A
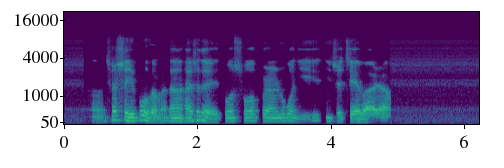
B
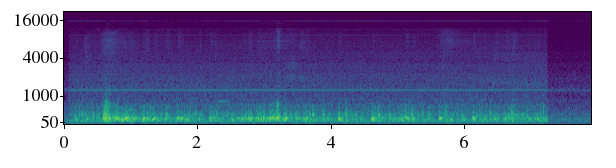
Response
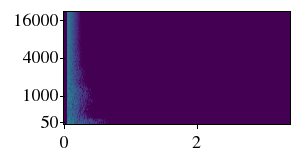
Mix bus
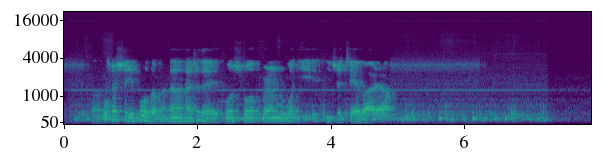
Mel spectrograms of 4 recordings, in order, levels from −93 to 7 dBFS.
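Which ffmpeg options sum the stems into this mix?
-filter_complex "[0:a]lowpass=frequency=3000:width_type=q:width=6.9,volume=-2.5dB,asplit=3[link_01][link_02][link_03];[link_02]volume=-11.5dB[link_04];[1:a]highpass=280,volume=-12dB,asplit=2[link_05][link_06];[link_06]volume=-7.5dB[link_07];[link_03]apad=whole_len=348669[link_08];[link_05][link_08]sidechaincompress=threshold=-43dB:ratio=8:attack=16:release=115[link_09];[2:a]atrim=start_sample=2205[link_10];[link_07][link_10]afir=irnorm=-1:irlink=0[link_11];[link_04]aecho=0:1:89:1[link_12];[link_01][link_09][link_11][link_12]amix=inputs=4:normalize=0,alimiter=limit=-20.5dB:level=0:latency=1:release=134"

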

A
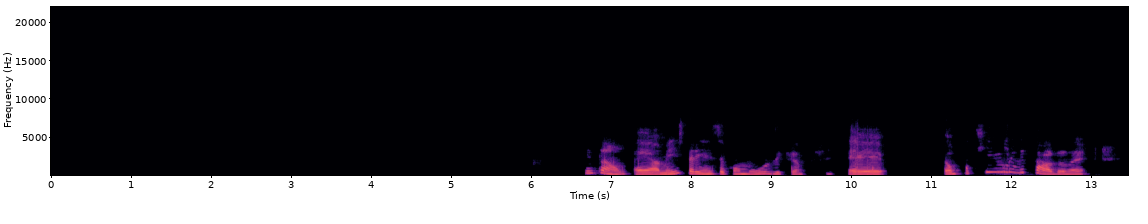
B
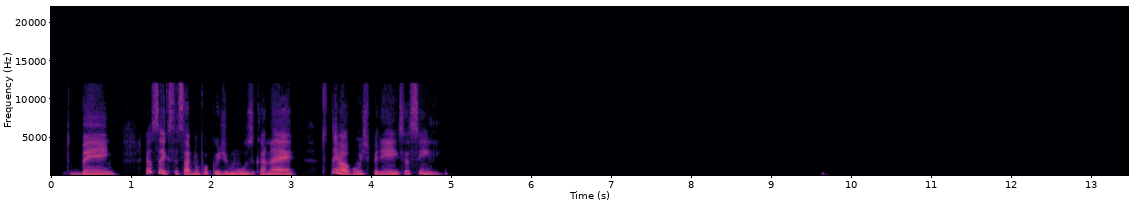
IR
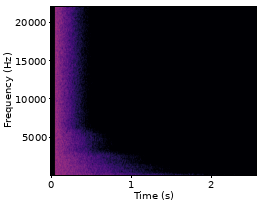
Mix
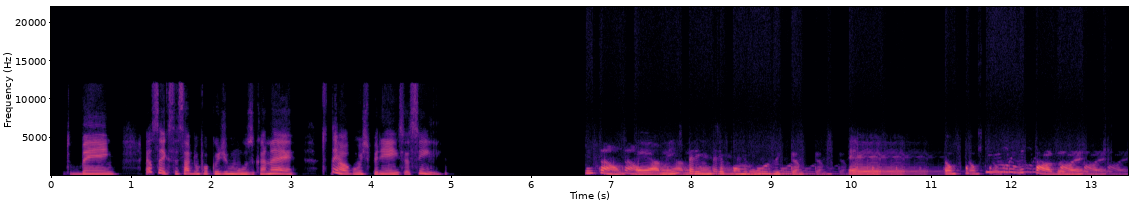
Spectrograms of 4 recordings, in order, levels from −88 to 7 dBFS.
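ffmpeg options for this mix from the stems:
-filter_complex "[0:a]aemphasis=mode=reproduction:type=75kf,acrusher=bits=9:mix=0:aa=0.000001,volume=1.5dB,asplit=2[link_01][link_02];[link_02]volume=-11dB[link_03];[1:a]volume=2dB[link_04];[link_03]aecho=0:1:295|590|885|1180|1475:1|0.35|0.122|0.0429|0.015[link_05];[link_01][link_04][link_05]amix=inputs=3:normalize=0,equalizer=frequency=250:width_type=o:width=1:gain=5,equalizer=frequency=500:width_type=o:width=1:gain=-4,equalizer=frequency=1000:width_type=o:width=1:gain=10,equalizer=frequency=4000:width_type=o:width=1:gain=6,equalizer=frequency=8000:width_type=o:width=1:gain=-9,acompressor=threshold=-27dB:ratio=3"

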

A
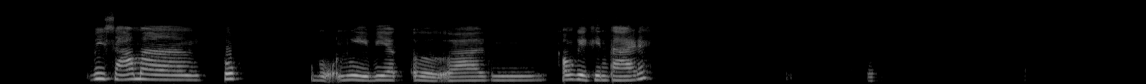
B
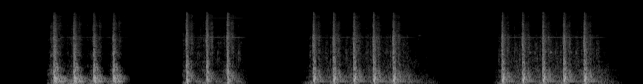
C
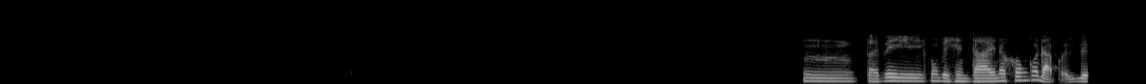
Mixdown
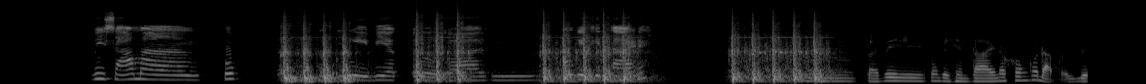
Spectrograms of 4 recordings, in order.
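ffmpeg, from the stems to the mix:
ffmpeg -i stem1.wav -i stem2.wav -i stem3.wav -filter_complex "[0:a]agate=range=-10dB:threshold=-53dB:ratio=16:detection=peak,equalizer=frequency=6300:width=1.4:gain=5.5,crystalizer=i=9:c=0,volume=-15dB[link_01];[1:a]highpass=210,equalizer=frequency=1700:width=2.8:gain=8.5,asoftclip=type=tanh:threshold=-28.5dB,adelay=2300,volume=-0.5dB,asplit=2[link_02][link_03];[link_03]volume=-20.5dB[link_04];[2:a]volume=-16dB[link_05];[link_04]aecho=0:1:123|246|369|492|615|738|861:1|0.48|0.23|0.111|0.0531|0.0255|0.0122[link_06];[link_01][link_02][link_05][link_06]amix=inputs=4:normalize=0" out.wav

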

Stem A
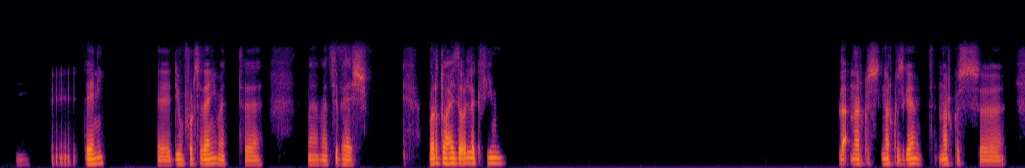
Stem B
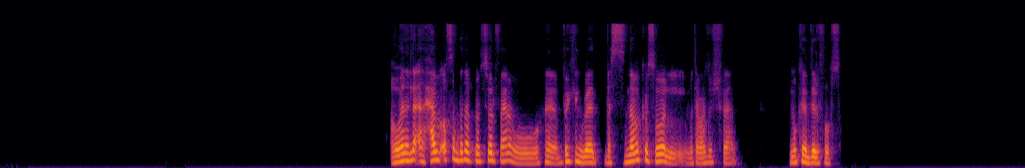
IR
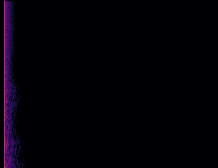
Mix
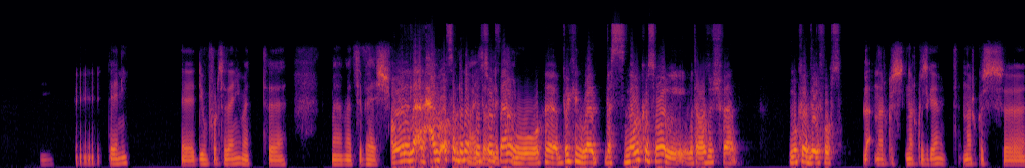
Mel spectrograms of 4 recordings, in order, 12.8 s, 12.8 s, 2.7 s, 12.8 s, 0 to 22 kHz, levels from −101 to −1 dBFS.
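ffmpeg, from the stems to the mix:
-filter_complex "[0:a]acompressor=threshold=-30dB:ratio=6,adelay=300,volume=-0.5dB[link_01];[1:a]flanger=delay=4.1:depth=2.9:regen=-66:speed=0.37:shape=triangular,asplit=2[link_02][link_03];[link_03]highpass=frequency=720:poles=1,volume=25dB,asoftclip=type=tanh:threshold=-17dB[link_04];[link_02][link_04]amix=inputs=2:normalize=0,lowpass=frequency=1900:poles=1,volume=-6dB,volume=-2dB,asplit=2[link_05][link_06];[link_06]volume=-11.5dB[link_07];[2:a]atrim=start_sample=2205[link_08];[link_07][link_08]afir=irnorm=-1:irlink=0[link_09];[link_01][link_05][link_09]amix=inputs=3:normalize=0,alimiter=level_in=1dB:limit=-24dB:level=0:latency=1:release=25,volume=-1dB"

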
